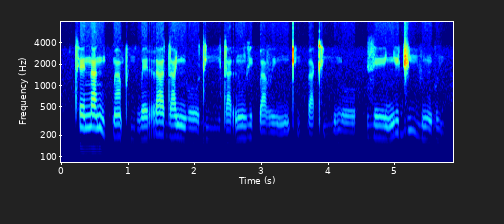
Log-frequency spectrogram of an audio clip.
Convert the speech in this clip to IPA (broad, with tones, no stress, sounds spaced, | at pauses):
tʰ ɛ˦ n a˦ n i˨ ɡ͡b ã˦ pʰ i˨ w ɛ˦ r a˦ d a˦ ɲ oː˨ d iː˨ d a˨ r ũ˦ ɣ e˦ ɡ͡b a˨ β e˨ ŋ ĩ˨˦ kʼ i˨˦ ɡ͡b a˨ kʼ iː˨˦ m oː˦ | z eː˨ ɲ e˦ d͡ʒ iː˦˨ β ĩ˨ ɡʷ i˨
